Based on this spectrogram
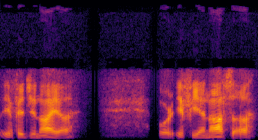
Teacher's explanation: A 5-syllable name, you generally have the pattern accent on the first and a lesser accent on the fourth. So, for example, Iphigenia or Iphianassa, those are 2 5-syllable names which have accents on both the first and fourth syllable.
